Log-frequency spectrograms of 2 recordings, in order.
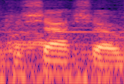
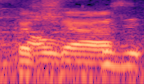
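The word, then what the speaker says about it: cachaça: Anna yesterday was having a go at you for pronouncing Cachaca wrong because it's Cachaca. – Because he gets sir. – Cachaca. – Kershasa. – He's still doing it. – Kershasa.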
